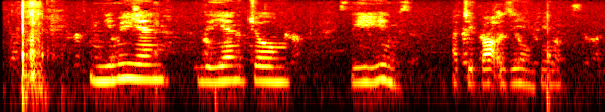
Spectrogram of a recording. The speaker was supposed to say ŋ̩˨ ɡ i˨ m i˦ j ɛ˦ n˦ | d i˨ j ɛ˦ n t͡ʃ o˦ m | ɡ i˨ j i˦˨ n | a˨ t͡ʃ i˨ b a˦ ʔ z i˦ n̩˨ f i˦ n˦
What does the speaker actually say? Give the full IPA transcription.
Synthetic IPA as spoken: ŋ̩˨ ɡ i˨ m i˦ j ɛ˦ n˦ | d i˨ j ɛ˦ n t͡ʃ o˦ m | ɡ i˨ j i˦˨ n | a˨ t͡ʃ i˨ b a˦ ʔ z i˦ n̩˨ f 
